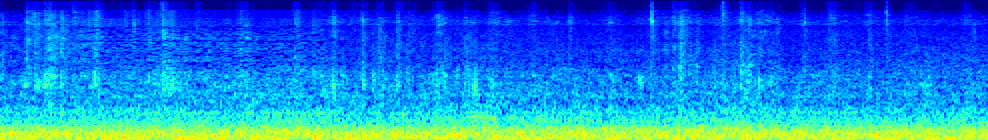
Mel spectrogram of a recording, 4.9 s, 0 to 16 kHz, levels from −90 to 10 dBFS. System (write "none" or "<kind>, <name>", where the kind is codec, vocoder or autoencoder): none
